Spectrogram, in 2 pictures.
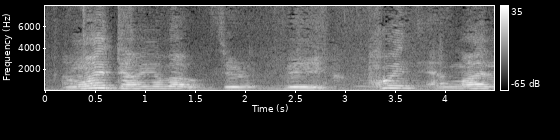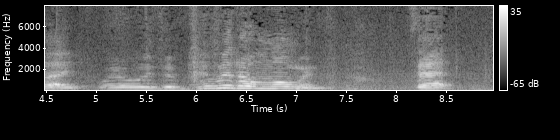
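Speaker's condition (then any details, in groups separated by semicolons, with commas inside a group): Cerebral palsy; congenital, childhood physical therapy three times a week at segregated school in Toronto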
